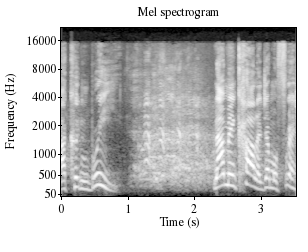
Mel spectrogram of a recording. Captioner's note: audience laughing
